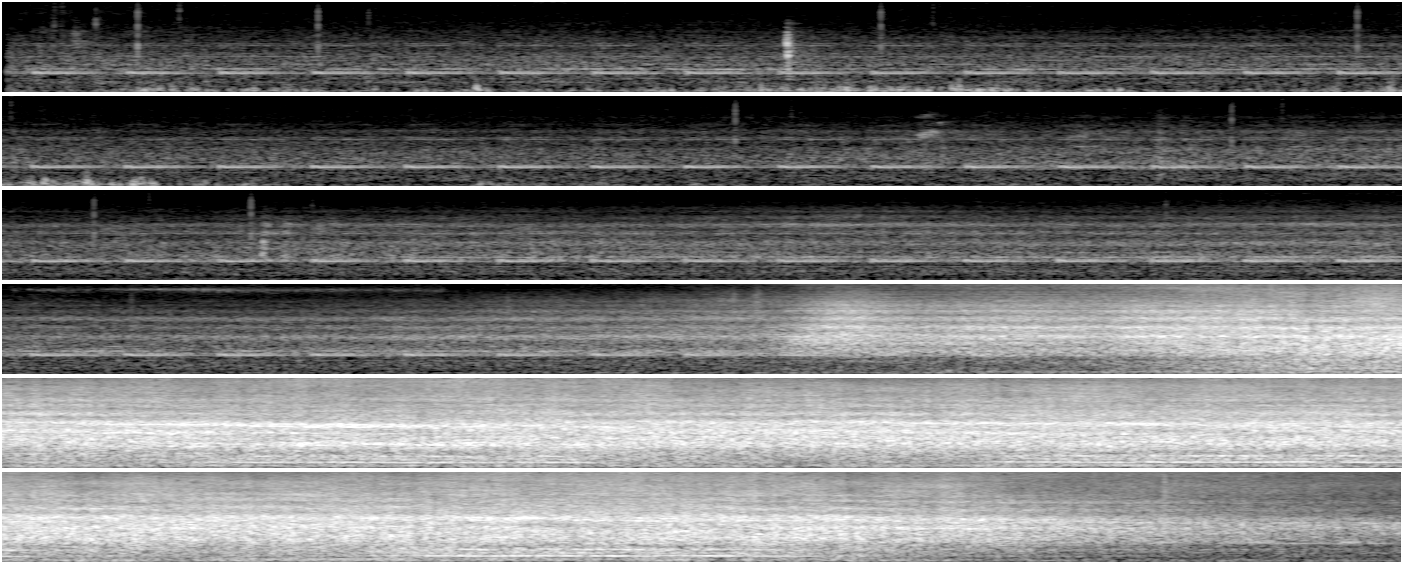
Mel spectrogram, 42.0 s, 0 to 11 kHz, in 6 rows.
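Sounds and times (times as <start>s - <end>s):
level crossing warning bell: 0.0s - 24.8s, 26.0s - 41.9s
train wheels rushing on rails: 16.5s - 41.9s.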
